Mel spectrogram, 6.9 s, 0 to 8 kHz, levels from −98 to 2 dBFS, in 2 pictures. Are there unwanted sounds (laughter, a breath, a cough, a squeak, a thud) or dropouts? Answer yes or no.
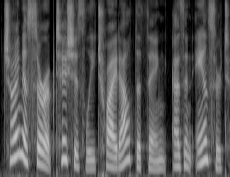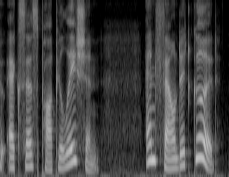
no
